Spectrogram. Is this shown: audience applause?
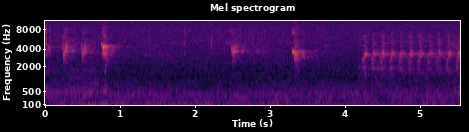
no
